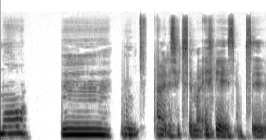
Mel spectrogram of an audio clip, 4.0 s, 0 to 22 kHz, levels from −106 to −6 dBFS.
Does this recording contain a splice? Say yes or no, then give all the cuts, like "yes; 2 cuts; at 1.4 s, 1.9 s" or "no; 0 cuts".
yes; 1 cut; at 2.2 s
